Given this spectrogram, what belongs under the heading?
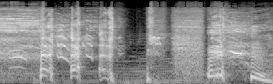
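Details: Cough from an adult with a stuffy nose who has taken over-the-counter medicine including Tylenol.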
